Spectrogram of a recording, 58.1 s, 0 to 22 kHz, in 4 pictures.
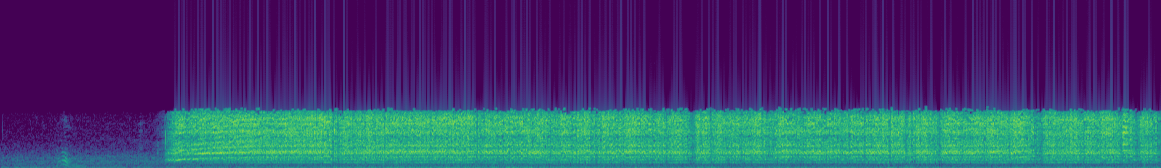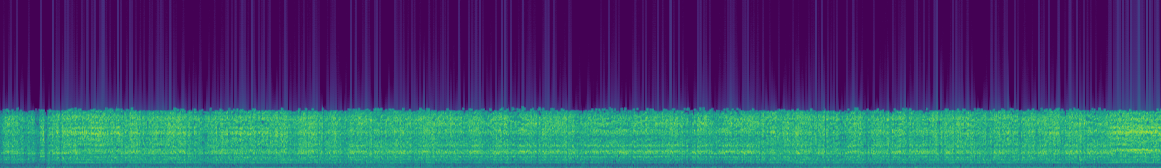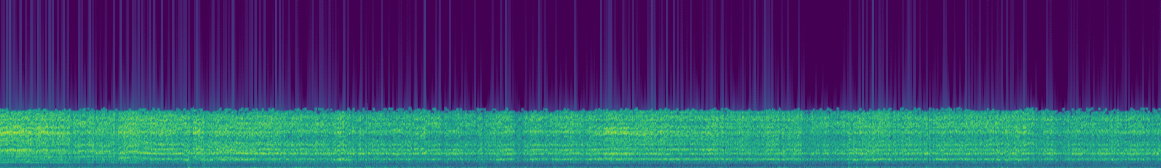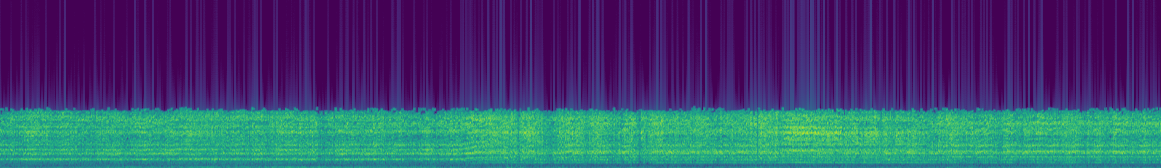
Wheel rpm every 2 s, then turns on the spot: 10, 140, 200, 200, 200, 200, 200, 200, 200, 200, 200, 200, 200, 200, 200, 170, 160, 160, 160, 160, 160, 160, 160, 160, 170, 200, 200, 200, 200.
none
